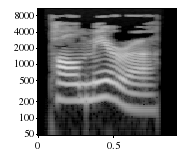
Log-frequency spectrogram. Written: palmira

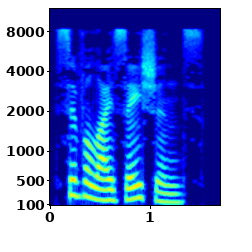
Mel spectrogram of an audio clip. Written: civilizations

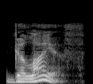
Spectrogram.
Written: goliath

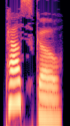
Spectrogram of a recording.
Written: pascoe

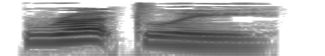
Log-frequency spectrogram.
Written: rutley

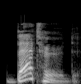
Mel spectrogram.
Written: battered

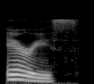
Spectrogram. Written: ares

